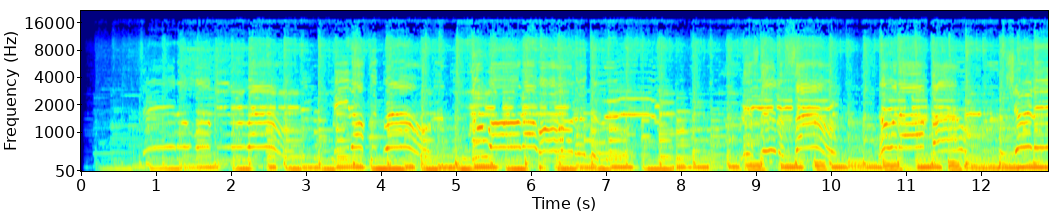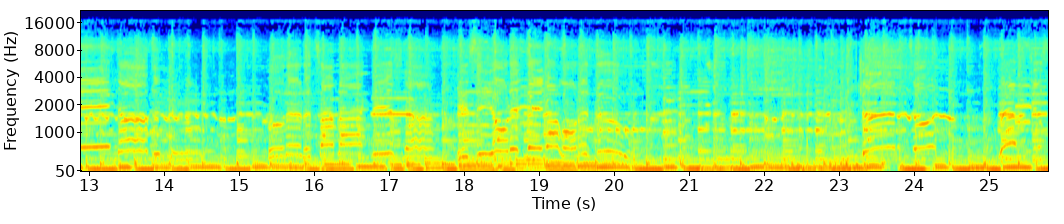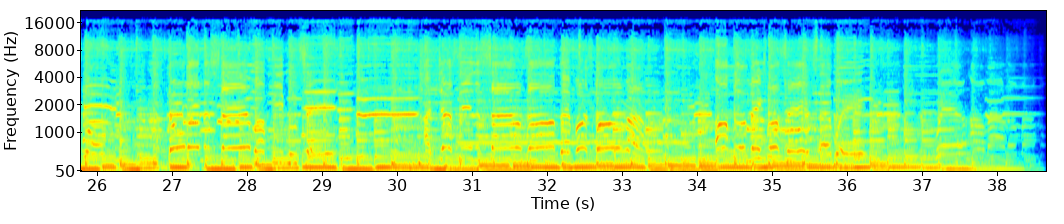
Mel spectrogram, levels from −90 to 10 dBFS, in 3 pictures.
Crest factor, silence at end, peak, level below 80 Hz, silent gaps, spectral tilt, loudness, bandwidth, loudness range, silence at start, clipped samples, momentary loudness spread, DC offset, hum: 14 dB; 0.15 s; 0 dBFS; -34 dBFS; none; -4.5 dB/octave; -15 LUFS; 17.5 kHz; 2 LU; 0.25 s; under 0.1%; 6 LU; under 0.1%; none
